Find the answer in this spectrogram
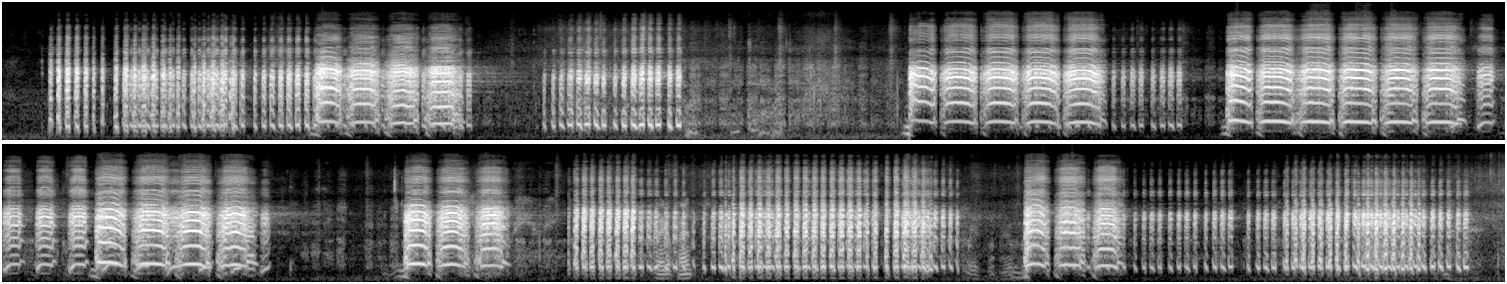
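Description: Loud goose honking in quick runs of arched, repeated notes, in bursts of a few seconds with short pauses.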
